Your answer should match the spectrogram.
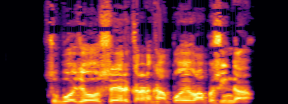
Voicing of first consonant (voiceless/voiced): voiceless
